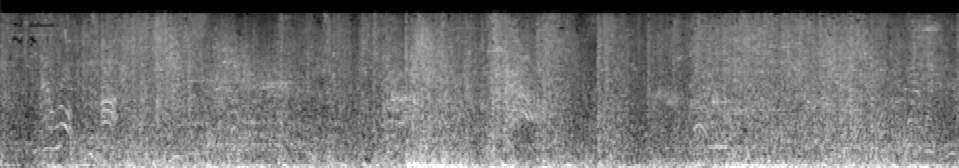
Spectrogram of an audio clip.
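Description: Video game spells blast and crackle in a busy fight.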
